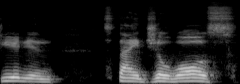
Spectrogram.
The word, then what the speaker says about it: Union Saint-Gilloise: Uh we're here to unpack the biggest Champions League victory in the club's history against Union St. Jill. Craig, I think that's the uh the official pronunciation.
